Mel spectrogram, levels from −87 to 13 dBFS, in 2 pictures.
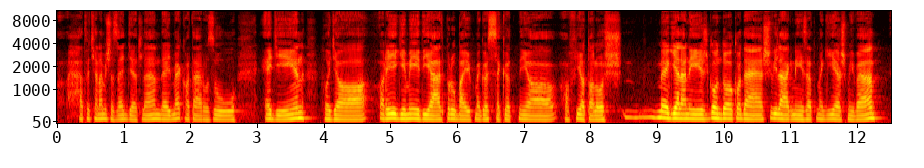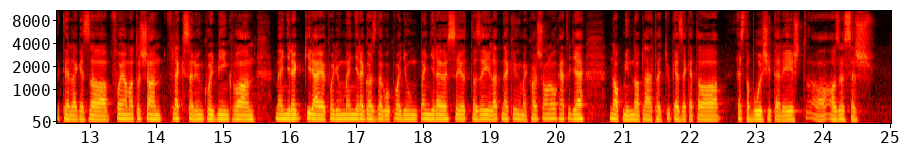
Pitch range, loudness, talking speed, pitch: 125-140 Hz, -21 LUFS, 145 wpm, 130 Hz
